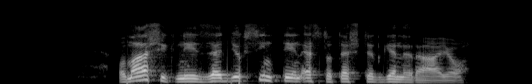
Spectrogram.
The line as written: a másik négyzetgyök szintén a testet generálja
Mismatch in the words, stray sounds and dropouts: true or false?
true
